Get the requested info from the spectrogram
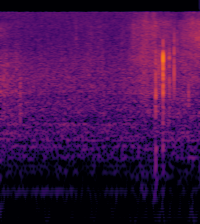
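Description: Quiet room tone with a few faint clicks about one and a half seconds in.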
